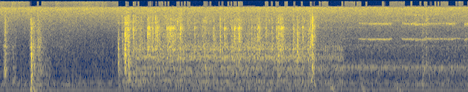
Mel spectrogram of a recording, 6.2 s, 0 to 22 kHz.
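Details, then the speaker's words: Sanyo Beta video recorder (VTC5000/VTC5150 series), working with clock on. The mechanism clunks and whirs into play, then a thin high-pitched squeal comes and goes from the tape transport, with many dropouts on playback. "You can hear it squealing, and there's a lot of dropouts on this tape."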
